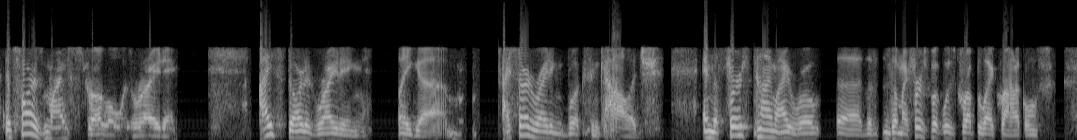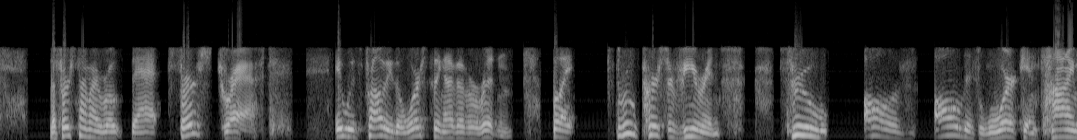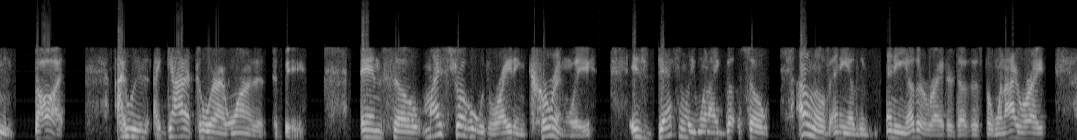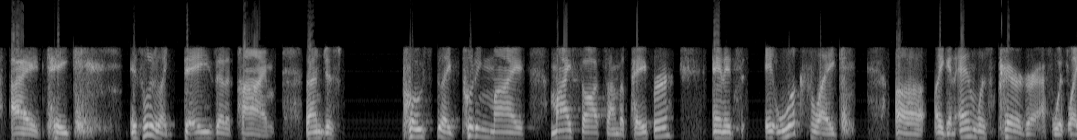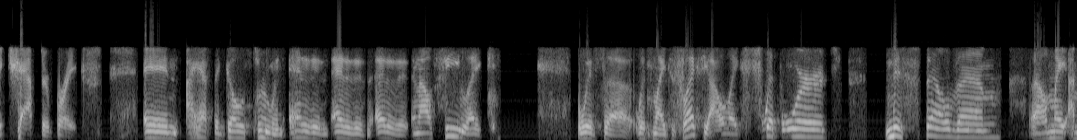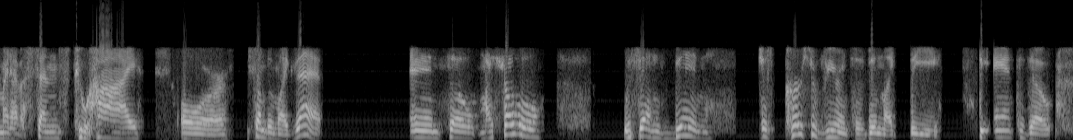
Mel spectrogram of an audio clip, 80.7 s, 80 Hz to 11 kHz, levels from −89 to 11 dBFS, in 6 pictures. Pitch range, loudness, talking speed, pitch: 115-165 Hz, -24 LUFS, 145 wpm, 135 Hz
